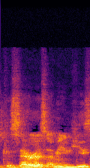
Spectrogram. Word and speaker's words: Caceres: Alex Caceres. Caceres.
